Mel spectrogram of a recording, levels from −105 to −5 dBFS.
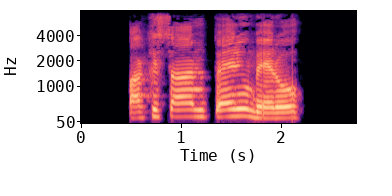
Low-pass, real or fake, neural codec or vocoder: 7.2 kHz; real; none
